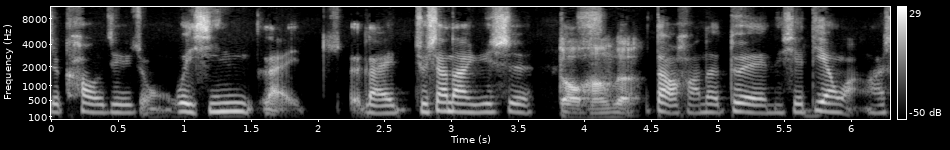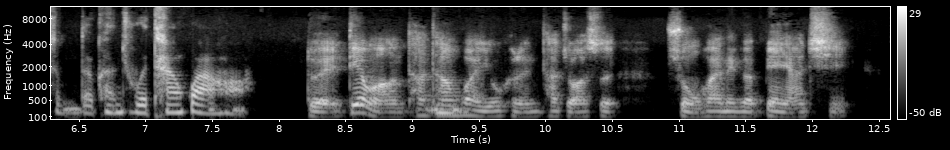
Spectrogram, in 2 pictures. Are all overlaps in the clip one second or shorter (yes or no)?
yes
